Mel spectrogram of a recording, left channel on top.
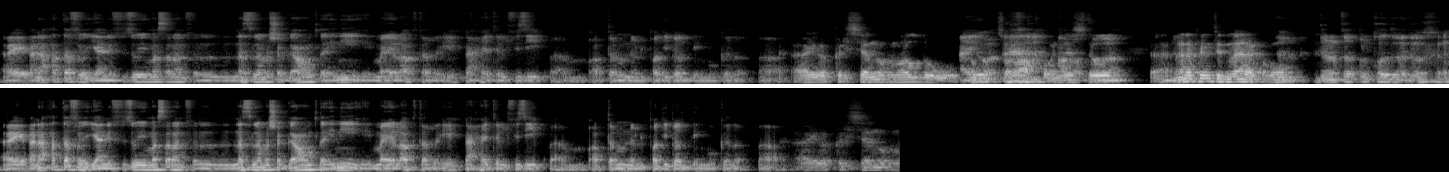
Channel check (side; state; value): right; drops out; at 9.0 s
